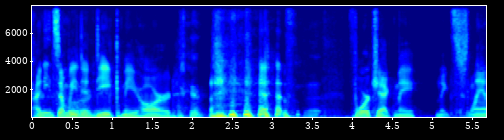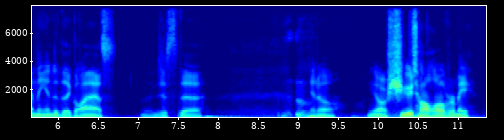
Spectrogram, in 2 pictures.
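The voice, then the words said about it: Poor attempt at Canadian accent. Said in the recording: “I don't know what fucking accent that was ... I can't do a Canadian accent at all.”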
